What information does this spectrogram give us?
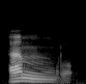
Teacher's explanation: من كل أمر الميم بيناها مرارا، أمر هكذا بيان التوسط في الميم وعدم القلقلة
